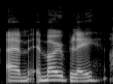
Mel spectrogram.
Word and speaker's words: Immobile: By the way, that Serie A game against Lazio where it ended 3-3, Immobile, hopefully I've pronounced that right. – Yes.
